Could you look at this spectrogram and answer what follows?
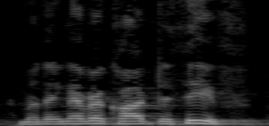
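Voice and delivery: plain reading voice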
